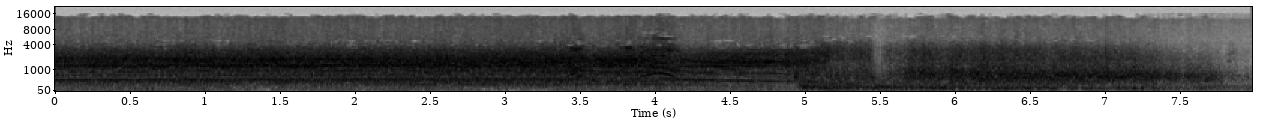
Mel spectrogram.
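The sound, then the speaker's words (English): An 88 engine with a propeller, run without water, drones steadily and loudly, then about five seconds in it blows up in a sudden violent burst that becomes a harsh, roaring clatter until near the end. “That's what happens when you don't run them with water. They'll blow up.”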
